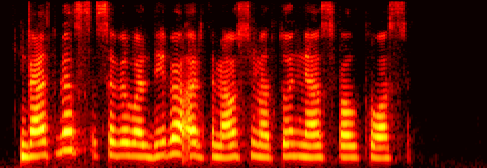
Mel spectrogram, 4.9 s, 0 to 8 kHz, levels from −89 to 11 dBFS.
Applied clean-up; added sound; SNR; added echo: neural mask model DeepFilterNet 3.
